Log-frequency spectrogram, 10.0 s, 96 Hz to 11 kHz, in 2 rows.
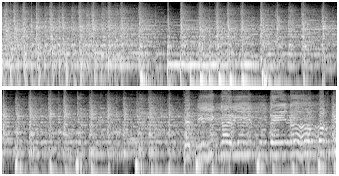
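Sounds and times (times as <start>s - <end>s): rabab strummed fast: 0.0s - 10.0s
tabla: 0.0s - 10.0s.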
